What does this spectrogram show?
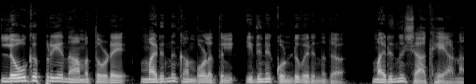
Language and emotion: Malayalam, neutral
